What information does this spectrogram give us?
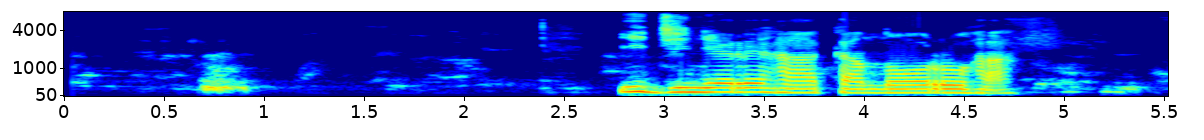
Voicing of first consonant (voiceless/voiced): voiced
